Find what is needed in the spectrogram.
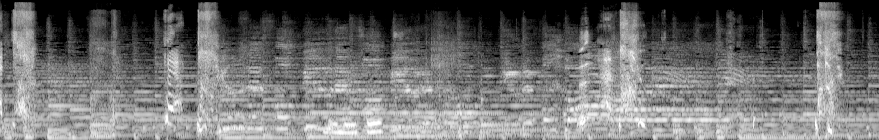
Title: natural sneezing attack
